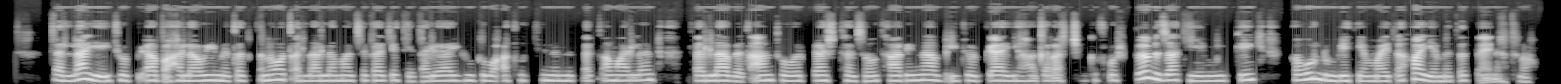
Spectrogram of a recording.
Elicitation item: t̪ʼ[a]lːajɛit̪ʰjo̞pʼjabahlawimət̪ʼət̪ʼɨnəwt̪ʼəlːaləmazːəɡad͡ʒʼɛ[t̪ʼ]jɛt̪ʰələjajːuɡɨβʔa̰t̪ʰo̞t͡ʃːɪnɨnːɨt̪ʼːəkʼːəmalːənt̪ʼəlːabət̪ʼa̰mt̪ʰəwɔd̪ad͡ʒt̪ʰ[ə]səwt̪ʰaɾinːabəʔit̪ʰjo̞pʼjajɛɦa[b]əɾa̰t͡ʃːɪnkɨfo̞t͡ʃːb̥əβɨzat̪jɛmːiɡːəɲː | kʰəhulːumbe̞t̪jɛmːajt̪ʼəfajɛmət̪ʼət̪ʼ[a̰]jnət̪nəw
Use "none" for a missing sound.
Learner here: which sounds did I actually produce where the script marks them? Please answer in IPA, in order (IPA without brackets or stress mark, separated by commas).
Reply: ə, t̪, ə, ɡ, a̰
